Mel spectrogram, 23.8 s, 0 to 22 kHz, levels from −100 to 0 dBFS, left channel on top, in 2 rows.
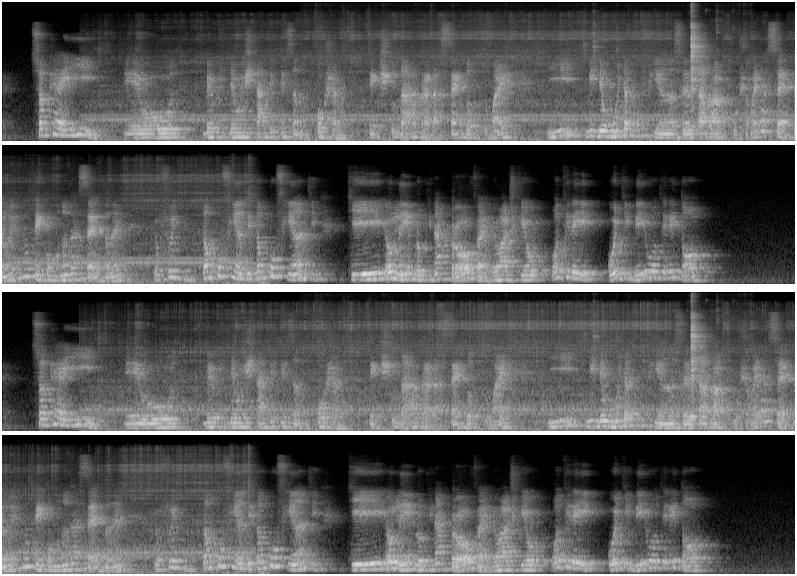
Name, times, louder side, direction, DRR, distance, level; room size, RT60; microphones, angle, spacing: voice 1, 0.5-1.4 1.8-2.6 3.0-5.1 5.5-7.9 8.2-13.9 14.2-16.6 17.1-20.7 21.0-22.3, equal, 90° left, -4 dB, 0.9 m, -27 dB
sound 1, 1.2-15.8, right 1 dB, 40° right, 0.7 m, -41 dB
Fire, 4.4-11.2, left 1 dB, 15° left, 1.0 m, -39 dB
4.4 x 2.3 x 4.1 m, 0.76 s
head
